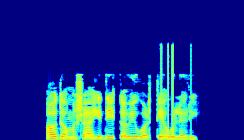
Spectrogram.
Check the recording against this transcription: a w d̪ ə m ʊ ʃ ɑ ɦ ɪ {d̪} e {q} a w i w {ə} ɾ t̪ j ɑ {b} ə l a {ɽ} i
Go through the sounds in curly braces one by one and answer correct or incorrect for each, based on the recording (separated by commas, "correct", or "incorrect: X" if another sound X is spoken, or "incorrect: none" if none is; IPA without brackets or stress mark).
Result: correct, incorrect: k, incorrect: a, incorrect: w, incorrect: ɾ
